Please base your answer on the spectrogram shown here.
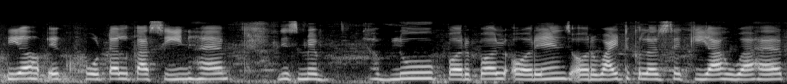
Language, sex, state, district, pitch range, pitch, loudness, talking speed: Hindi, female, Jharkhand, Palamu, 235-255 Hz, 245 Hz, -15 LUFS, 130 wpm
